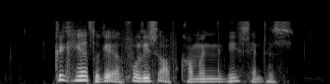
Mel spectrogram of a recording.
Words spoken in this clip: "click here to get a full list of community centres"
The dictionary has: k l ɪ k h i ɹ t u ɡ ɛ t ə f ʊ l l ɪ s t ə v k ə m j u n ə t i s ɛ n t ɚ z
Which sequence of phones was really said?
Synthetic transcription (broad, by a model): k w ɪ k h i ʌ t u ɡ ɛ t ə f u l l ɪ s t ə f k ə m j u n ə t i s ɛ n t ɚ s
